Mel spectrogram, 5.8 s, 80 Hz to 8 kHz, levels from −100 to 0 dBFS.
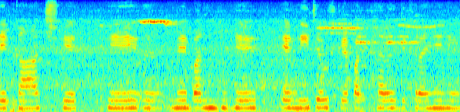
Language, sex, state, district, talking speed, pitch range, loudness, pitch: Hindi, female, Bihar, Araria, 155 wpm, 195-200 Hz, -24 LUFS, 195 Hz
